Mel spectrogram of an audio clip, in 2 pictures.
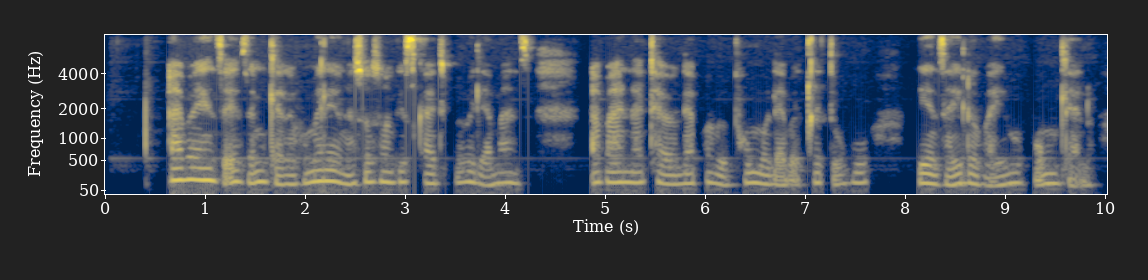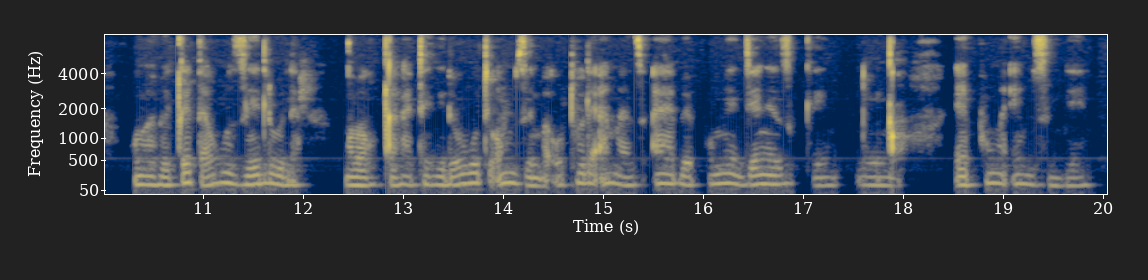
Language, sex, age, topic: North Ndebele, female, 25-35, health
